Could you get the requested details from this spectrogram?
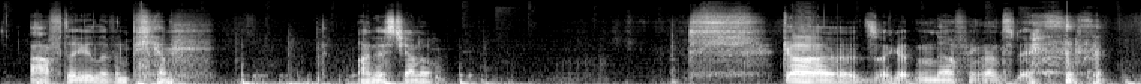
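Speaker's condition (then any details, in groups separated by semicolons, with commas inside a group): No condition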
